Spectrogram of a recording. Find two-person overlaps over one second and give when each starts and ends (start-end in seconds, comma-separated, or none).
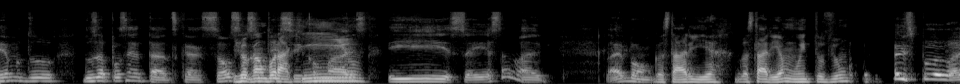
2.3-3.6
